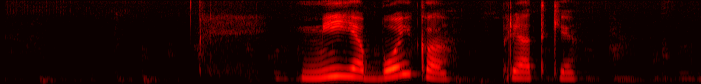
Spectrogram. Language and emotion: Russian, neutral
